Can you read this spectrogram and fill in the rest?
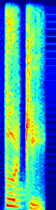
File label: "Turki", Indian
